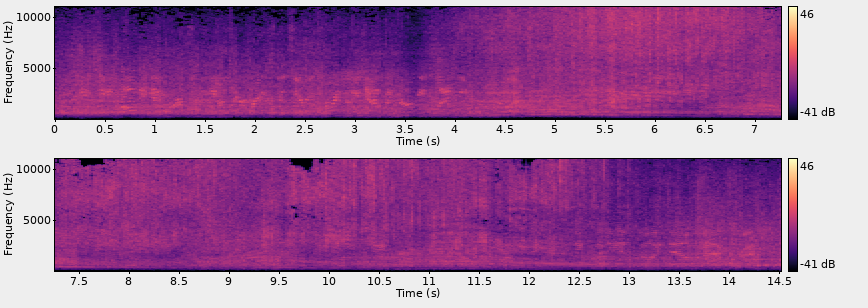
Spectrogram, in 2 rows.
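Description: Late model stock car V8 engines at racing speed on a short oval, several cars passing one after another, their pitch rising and falling as each comes by.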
